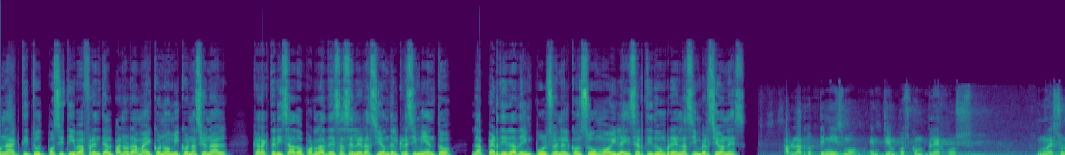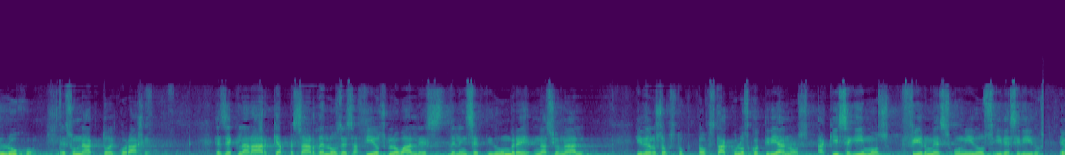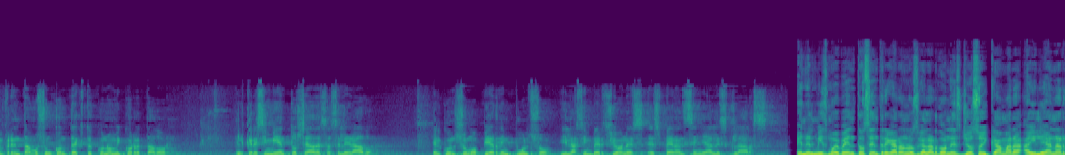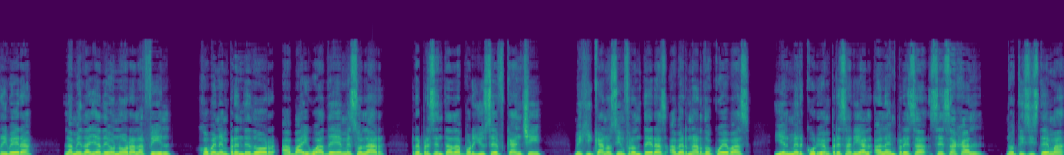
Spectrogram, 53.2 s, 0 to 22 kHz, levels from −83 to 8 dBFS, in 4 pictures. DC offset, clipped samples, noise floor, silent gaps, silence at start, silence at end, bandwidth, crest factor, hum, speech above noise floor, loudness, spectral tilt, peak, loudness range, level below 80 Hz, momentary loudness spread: under 0.1%; under 0.1%; -47 dBFS; 9.38-9.42 s; 0 s; 0 s; 16.5 kHz; 16 dB; none; 32 dB; -15 LUFS; -6.5 dB/octave; 0 dBFS; 11 LU; -54 dBFS; 14 LU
